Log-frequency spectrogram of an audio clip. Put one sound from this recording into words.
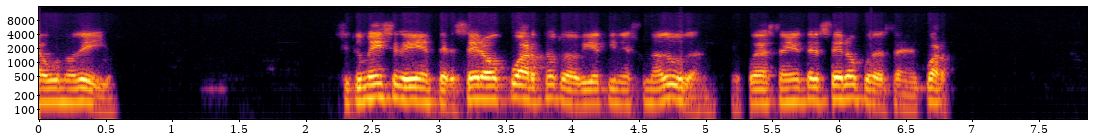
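A man speaks steadily into a microphone, explaining calmly.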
